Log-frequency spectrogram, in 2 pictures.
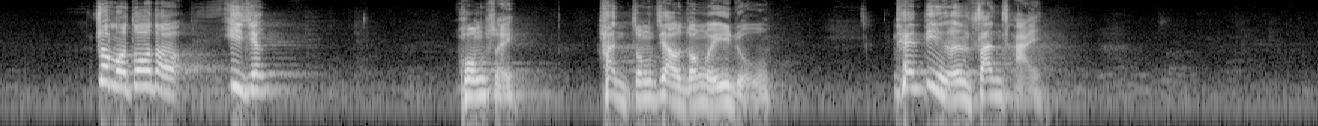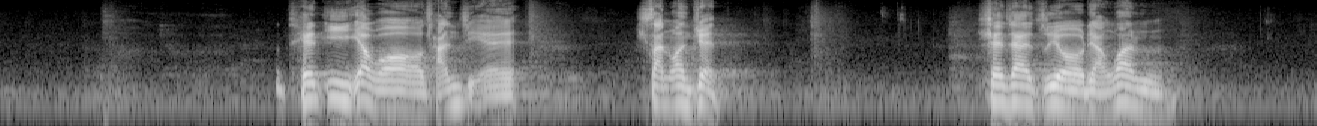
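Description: An elderly man speaks slowly into a microphone, in short phrases with long pauses.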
